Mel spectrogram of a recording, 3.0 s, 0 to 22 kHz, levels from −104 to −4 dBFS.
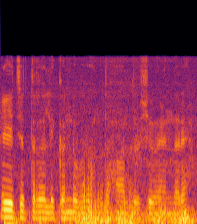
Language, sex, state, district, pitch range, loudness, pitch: Kannada, male, Karnataka, Belgaum, 100-110 Hz, -18 LUFS, 105 Hz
